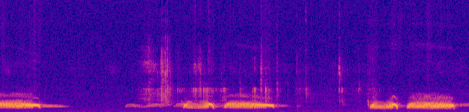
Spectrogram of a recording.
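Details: Decoy spotted dove in 'giọng thổ' voice giving a provoking call; a long coo trails off, faint murmurs, then paired mellow coos with a drawn-out note, repeated twice.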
